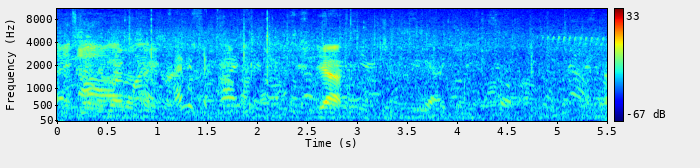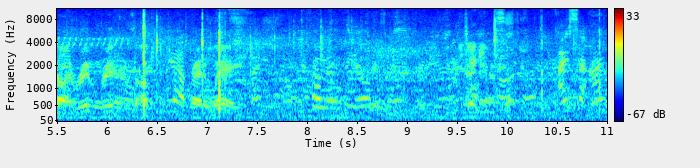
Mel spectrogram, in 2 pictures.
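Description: Spectators and players chatter and call out nearby outdoors.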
